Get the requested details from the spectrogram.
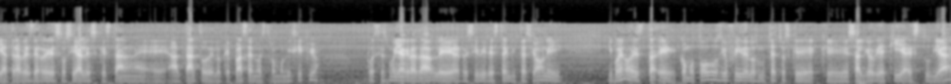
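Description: A plain, everyday voice with ordinary pitch variation speaks at a fairly slow pace over light background noise. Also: man, fairly low pitch for a man. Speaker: guest. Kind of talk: interview answer. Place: studio. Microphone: lapel.

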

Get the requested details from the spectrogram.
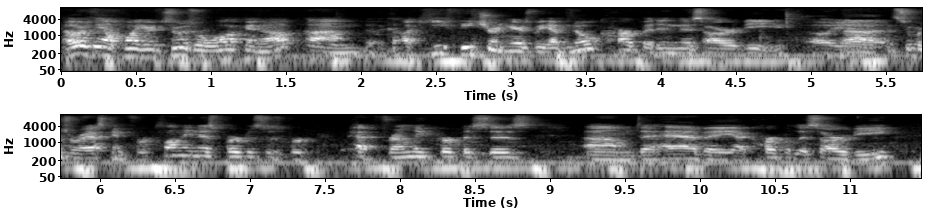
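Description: Clear music plays in the background. Over it, a man with a fairly low pitch and ordinary pitch variation talks at a fairly quick pace. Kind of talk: product walkthrough interview. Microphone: phone near.

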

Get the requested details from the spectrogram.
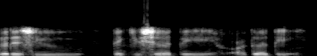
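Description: Moderately paced, the man's speech carries an American accent. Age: 50s. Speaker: prison artist. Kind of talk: interview. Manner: gentle.

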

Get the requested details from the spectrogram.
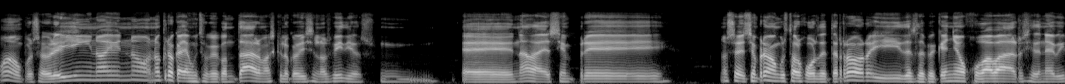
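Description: A man talks at a moderate pace in a medium pitch, with ordinary pitch variation. His tone is bright and sharp over a quiet background. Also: dry sound with no echo. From northern Spain (Ponferrada, León); northern Spain. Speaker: gaming youtuber; gaming youtuber interviewee. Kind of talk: interview. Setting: Skype call. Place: home room. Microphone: video call.

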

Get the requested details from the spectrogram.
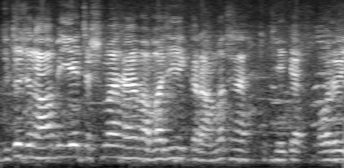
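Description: Noticeable background noise sits behind a man's voice. He talks at a moderate pace with high pitch and fairly even intonation. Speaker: travel vlogger. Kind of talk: casual vlog chat. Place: open country. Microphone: phone near.

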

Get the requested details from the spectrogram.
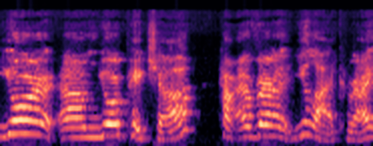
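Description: A woman speaks with a high pitch. Behind her, the background is quiet. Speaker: storytime host reading to children. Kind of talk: children's storytime chat. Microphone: webcam.

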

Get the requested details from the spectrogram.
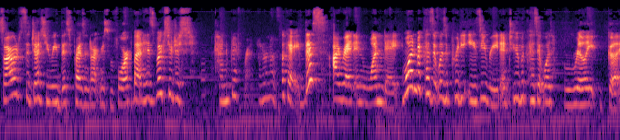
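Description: Speaking very fast in a raised, projected voice, a woman sounds enthusiastic, with ordinary pitch variation. Faint music plays in the background. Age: young. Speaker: book reviewer. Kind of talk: casual talk to camera. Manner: chatty, enthusiastic. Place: home room. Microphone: camera far.

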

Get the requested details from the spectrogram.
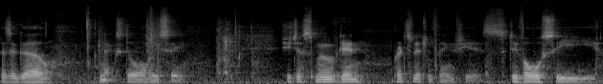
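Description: A man's fairly low voice in a flat monotone at a moderate pace, over noticeable background noise. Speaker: actor in a comedy drama. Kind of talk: scripted drama dialogue. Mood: nervous, flustered, hesitant. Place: home room.

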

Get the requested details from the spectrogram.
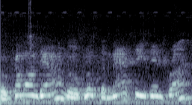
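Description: There is audible room echo. Light background noise sits underneath. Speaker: event announcer. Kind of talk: public announcements. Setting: PA system outdoors. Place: open country.

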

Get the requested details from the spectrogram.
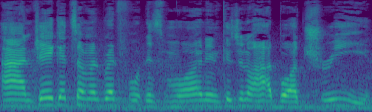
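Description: A woman is speaking. Noticeable background noise can be heard behind her. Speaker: vlogger. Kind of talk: casual vlog chat. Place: train. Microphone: phone near.

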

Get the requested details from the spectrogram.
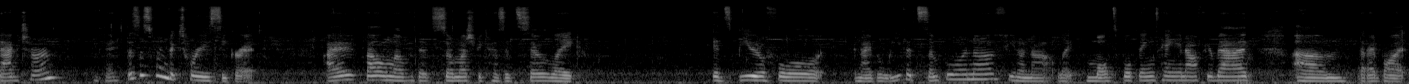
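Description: Light background noise accompanies a somewhat breathy voice at a moderate pace, with ordinary pitch variation and long, frequent pauses. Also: woman. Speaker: fashion vlogger. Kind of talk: casual vlog chat. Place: home room. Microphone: phone near.

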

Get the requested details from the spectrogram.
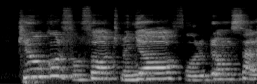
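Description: Audible room echo surrounds this woman as she talks. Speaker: slam poet. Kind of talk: spoken word poetry performance. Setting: live stage, theatre audience. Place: stage. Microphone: camera far.

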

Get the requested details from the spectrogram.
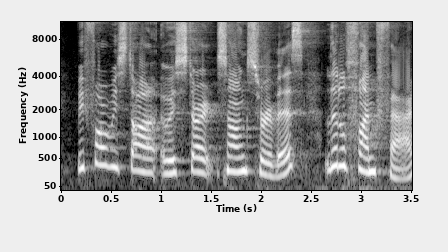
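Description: The intonation is lively. Delivery runs at a fairly slow speed. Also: woman. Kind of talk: church announcements. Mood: cheerful, lightly amused. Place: church. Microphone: podium.

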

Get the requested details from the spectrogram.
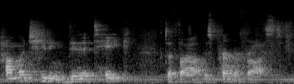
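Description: Clear music plays behind the speaker. He is a man talking at a fairly quick pace. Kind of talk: interview answer. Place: tunnel cave.

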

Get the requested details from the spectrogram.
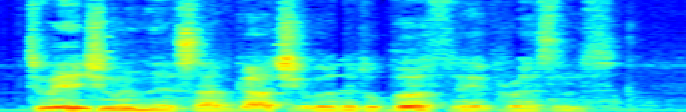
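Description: Using a raspy put-on character voice, a man talks at a fairly quick pace with a slight echo and light background noise. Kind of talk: in-character narration. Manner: regal, cold, commanding.

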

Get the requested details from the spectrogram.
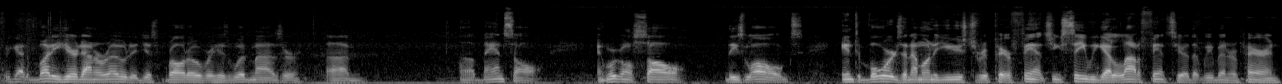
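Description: Dry sound with no echo carries a man's plain, everyday voice at a fairly quick pace. His pitch is fairly low and his intonation fairly even. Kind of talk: casual vlog chat. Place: farm machine. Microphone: phone near.

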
